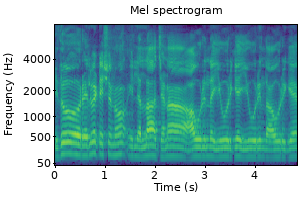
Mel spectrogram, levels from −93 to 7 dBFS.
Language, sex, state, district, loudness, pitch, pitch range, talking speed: Kannada, male, Karnataka, Shimoga, -17 LUFS, 150 Hz, 140-170 Hz, 160 wpm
